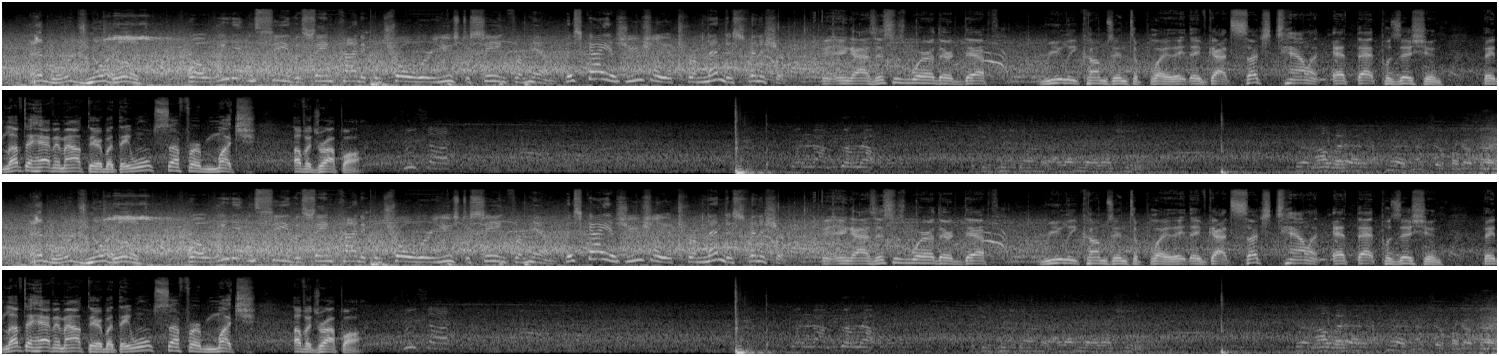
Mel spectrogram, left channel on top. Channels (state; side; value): identical; both; correlation 1.00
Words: Edwards, no good. Well, we didn't see the same kind of control we're used to seeing from him. This guy is usually a tremendous finisher. And guys, this is where their depth really comes into play. They've got such talent at that position. They'd love to have him out there, but they won't suffer much of a drop-off.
